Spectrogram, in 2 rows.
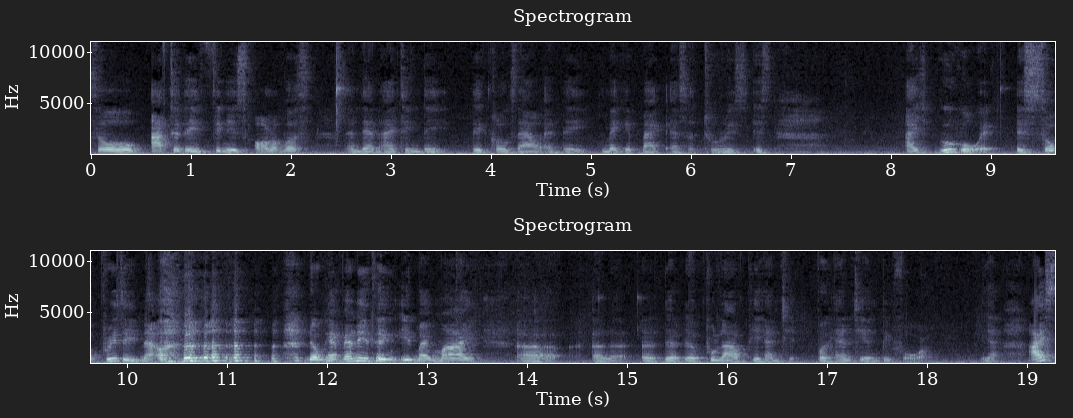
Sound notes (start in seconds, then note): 10.3 laughs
